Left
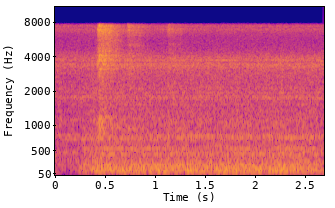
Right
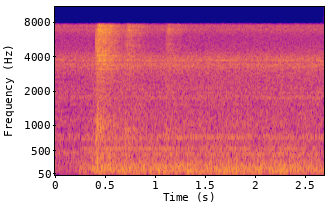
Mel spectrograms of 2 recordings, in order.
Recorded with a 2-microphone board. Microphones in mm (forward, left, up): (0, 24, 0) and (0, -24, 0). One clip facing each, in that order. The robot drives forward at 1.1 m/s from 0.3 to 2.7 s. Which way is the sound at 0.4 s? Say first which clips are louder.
Right 1 dB; 90° right.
